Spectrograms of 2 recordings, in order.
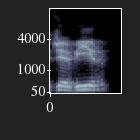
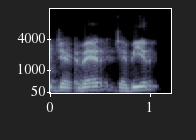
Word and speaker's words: Jabir: Él se escribe Geber, normalmente es Jebir o Jebir, y él es el más importante de todos.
